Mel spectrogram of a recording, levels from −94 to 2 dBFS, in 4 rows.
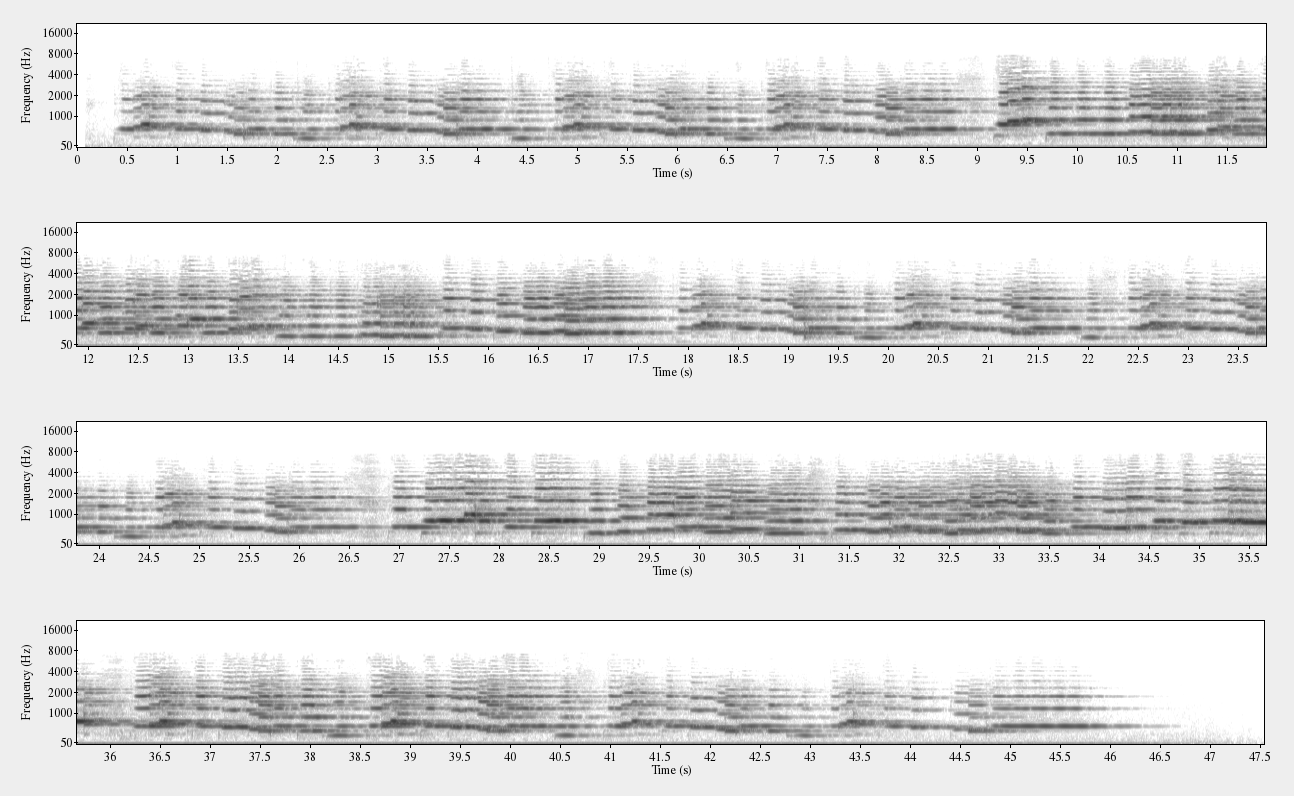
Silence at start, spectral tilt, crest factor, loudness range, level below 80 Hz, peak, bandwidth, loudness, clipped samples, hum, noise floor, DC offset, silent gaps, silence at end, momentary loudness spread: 0.05 s; 1 dB/octave; 18 dB; 9 LU; -76 dBFS; -16 dBFS; 7.6 kHz; -33 LUFS; under 0.1%; none; -76 dBFS; 0.2%; none; 0 s; 13 LU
